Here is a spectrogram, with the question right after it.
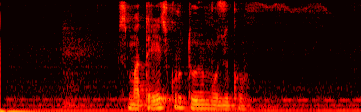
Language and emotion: Russian, neutral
